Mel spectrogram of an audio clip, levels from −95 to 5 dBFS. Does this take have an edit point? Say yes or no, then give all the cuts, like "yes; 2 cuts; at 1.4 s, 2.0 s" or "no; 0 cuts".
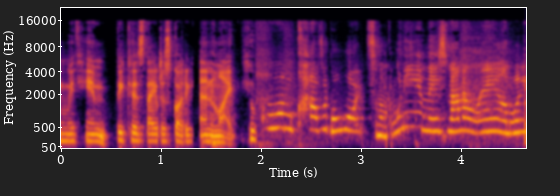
yes; 6 cuts; at 1.0 s, 1.3 s, 1.9 s, 2.7 s, 3.3 s, 3.6 s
